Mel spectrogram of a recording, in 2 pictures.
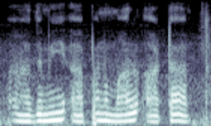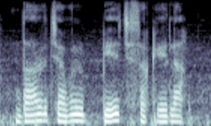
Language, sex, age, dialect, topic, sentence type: Bhojpuri, male, 31-35, Western, agriculture, statement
